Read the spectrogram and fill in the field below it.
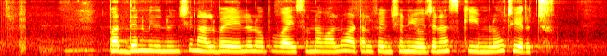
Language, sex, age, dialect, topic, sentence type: Telugu, female, 31-35, Telangana, banking, statement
